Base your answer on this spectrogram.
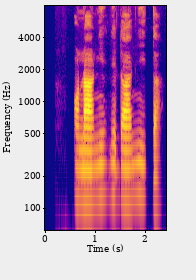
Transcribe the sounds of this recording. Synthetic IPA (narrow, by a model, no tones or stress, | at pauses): ɔnaːnienɪdaɲita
